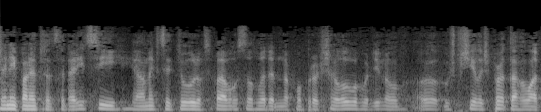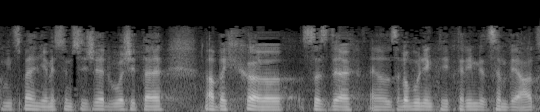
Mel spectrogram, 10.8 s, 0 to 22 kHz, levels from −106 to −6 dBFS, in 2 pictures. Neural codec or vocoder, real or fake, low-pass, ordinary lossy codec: codec, 16 kHz in and 24 kHz out, 0.6 kbps, FocalCodec, streaming, 2048 codes; fake; 10.8 kHz; MP3, 32 kbps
